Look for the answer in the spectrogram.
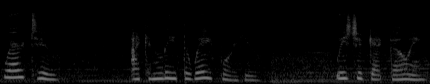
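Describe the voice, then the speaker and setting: An earnest young blade heroine. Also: female voice, high voice, unhurried, noisy background. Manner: earnest and soft-spoken, proud battle cries. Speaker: game character. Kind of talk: game character voice lines.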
